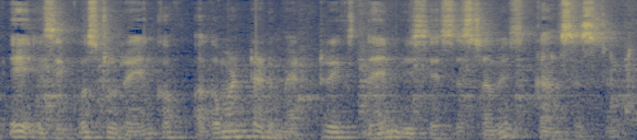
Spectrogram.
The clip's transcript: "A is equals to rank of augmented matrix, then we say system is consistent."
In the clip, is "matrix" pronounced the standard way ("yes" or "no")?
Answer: yes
